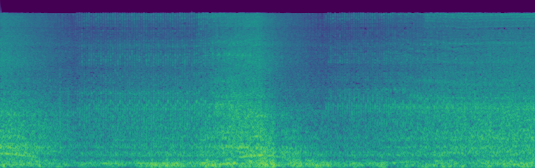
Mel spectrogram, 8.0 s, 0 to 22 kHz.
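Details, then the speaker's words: Toyota Hilux 3.0 diesel after contaminated-diesel damage, injector replacement and decarbonization: even diesel clatter at idle with one brief rev settling back smoothly; healthy, steady engine after repair. "vamos escutar melodia para encerrar escuta melodia desse motor"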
